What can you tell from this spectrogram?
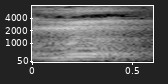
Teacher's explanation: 입술을 무는 소리잖아. 그래가지고 순경음 미음하면 무 할 때 입술을 무는 거지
